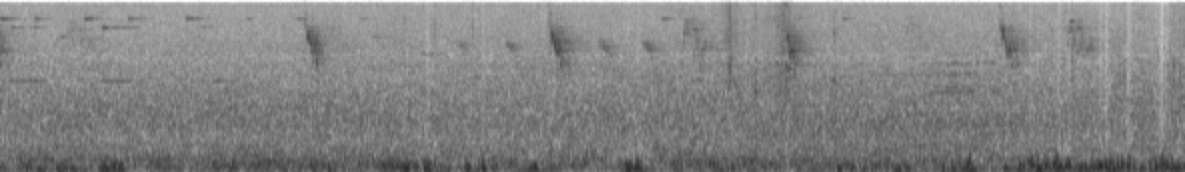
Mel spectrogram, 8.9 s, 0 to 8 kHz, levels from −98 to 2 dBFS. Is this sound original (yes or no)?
yes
